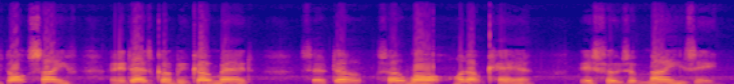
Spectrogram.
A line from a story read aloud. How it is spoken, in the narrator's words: said Aria in a whining, nasal voice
